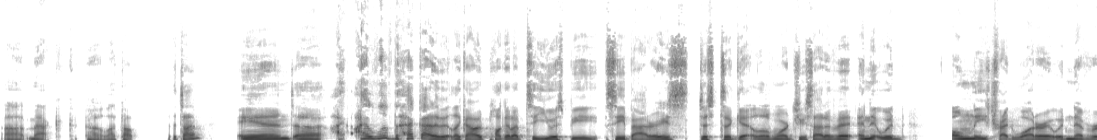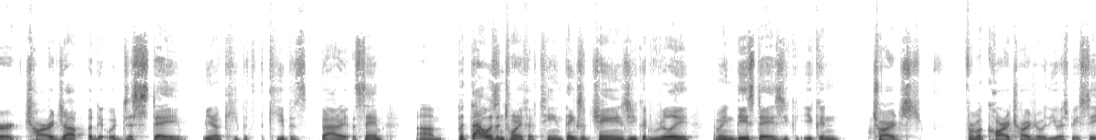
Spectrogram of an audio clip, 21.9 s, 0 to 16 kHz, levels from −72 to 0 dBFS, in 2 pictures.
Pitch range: 90-120 Hz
